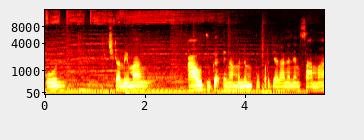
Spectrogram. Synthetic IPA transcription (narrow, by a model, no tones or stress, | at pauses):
pʊn | d͡ʒikamemaŋ | kaud͡ʒuɡaʔt̪əŋahmənəmpupərd͡ʒalananjaŋsama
